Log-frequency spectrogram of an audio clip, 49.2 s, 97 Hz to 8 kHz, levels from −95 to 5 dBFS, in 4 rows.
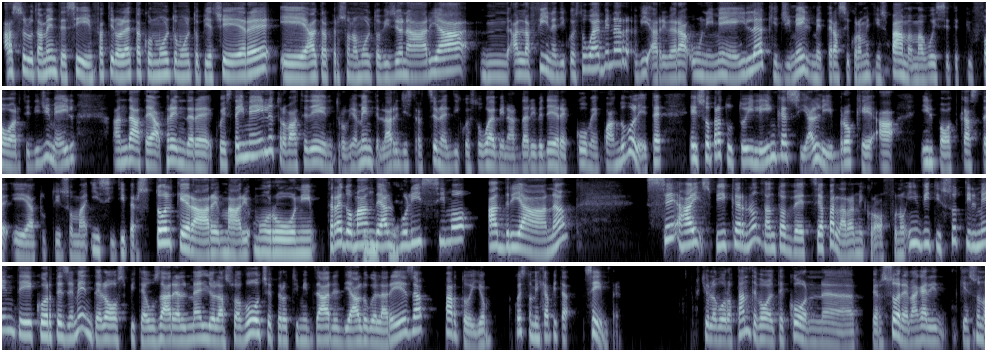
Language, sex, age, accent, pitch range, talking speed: Italian, female, 30-49, native, 155-220 Hz, 150 wpm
